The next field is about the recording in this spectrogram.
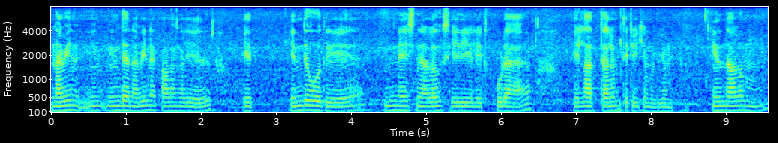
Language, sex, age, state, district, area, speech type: Tamil, male, 18-30, Tamil Nadu, Virudhunagar, urban, spontaneous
